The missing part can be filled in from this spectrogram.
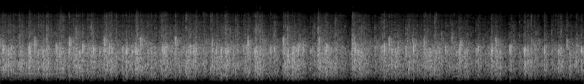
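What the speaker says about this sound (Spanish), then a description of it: "Denle un aplauso fuerte al Señor" A church congregation claps steadily in loud, sustained applause, dense and even from start to finish with no voices rising above it.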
